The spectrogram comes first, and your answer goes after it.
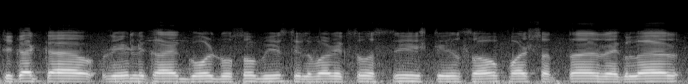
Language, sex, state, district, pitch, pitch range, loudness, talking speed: Hindi, male, Uttar Pradesh, Lucknow, 135 Hz, 130-135 Hz, -12 LUFS, 165 wpm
